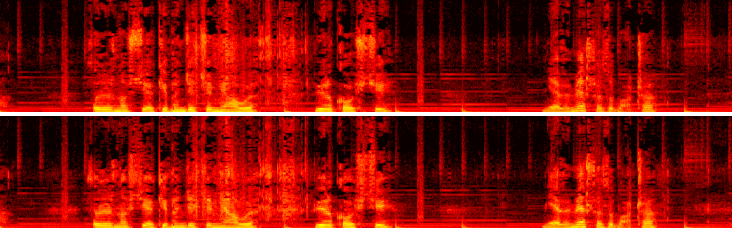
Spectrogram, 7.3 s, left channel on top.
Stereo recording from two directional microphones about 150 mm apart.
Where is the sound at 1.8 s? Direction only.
30° left (ahead or behind).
